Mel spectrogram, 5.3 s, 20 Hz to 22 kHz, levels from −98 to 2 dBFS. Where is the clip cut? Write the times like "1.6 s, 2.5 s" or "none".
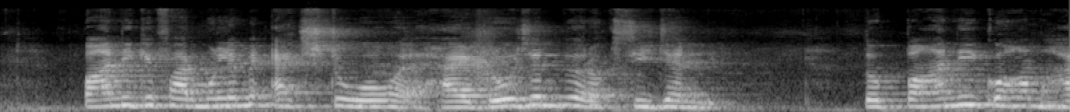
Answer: none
